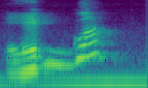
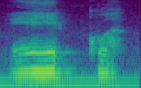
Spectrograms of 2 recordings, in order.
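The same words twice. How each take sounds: First: It is said in a happy, cheerful tone. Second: It is said in an annoyed, upset tone. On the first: The speaker is happy. "Tá feliz?" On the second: The speaker is upset. "Tá chateado?"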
